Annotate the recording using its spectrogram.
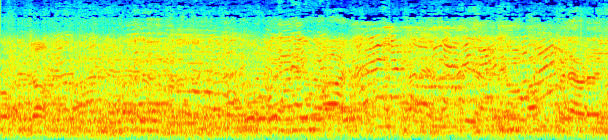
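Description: Crowd chatter: many people talking over one another at a steady level, with no single voice standing out.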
